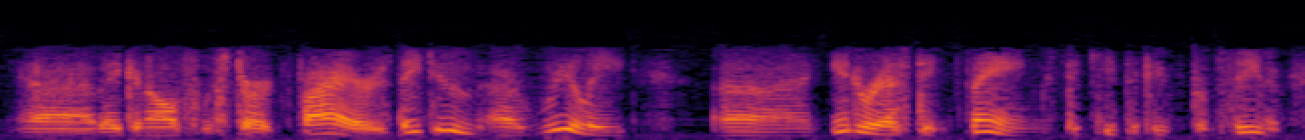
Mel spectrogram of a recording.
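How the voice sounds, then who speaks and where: With noticeable background noise behind him, a man with a very deep, low pitch speaks at a moderate pace, his intonation lively and his loudness swinging widely. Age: 50s. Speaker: airline captain and UFO researcher. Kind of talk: radio interview.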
